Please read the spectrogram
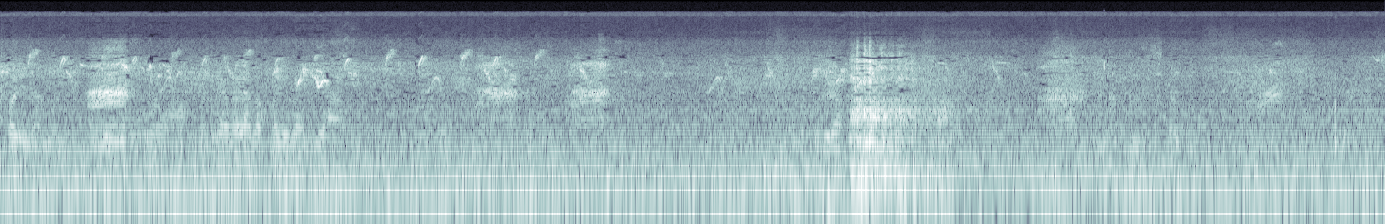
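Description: Birds chirping over and over in short high calls, with faint distant voices; a brief louder sound breaks in about six and a half seconds in.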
